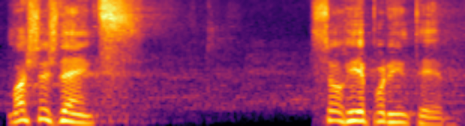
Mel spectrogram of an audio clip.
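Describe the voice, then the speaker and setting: A man preaching a sermon as pastor, joking with the congregation and rising into loud, emphatic preaching. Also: fairly high pitch, unhurried. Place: church. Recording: echoey church hall.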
